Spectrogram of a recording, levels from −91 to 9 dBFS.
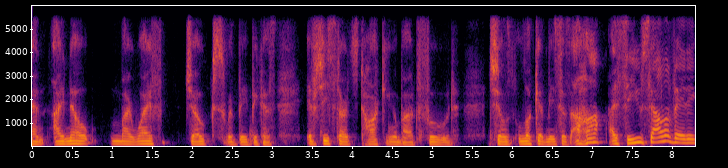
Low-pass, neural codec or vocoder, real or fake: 5.4 kHz; none; real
